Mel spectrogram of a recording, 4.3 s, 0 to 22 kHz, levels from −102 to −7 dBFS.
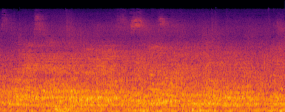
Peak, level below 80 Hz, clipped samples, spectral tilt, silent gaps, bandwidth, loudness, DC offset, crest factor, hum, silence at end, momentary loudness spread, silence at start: -8 dBFS; -32 dBFS; under 0.1%; -6 dB/octave; none; 15.5 kHz; -23 LUFS; under 0.1%; 14 dB; none; 0 s; 2 LU; 0 s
